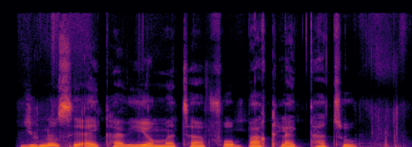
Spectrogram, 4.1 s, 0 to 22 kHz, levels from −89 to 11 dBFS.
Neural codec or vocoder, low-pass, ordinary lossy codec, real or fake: none; none; none; real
